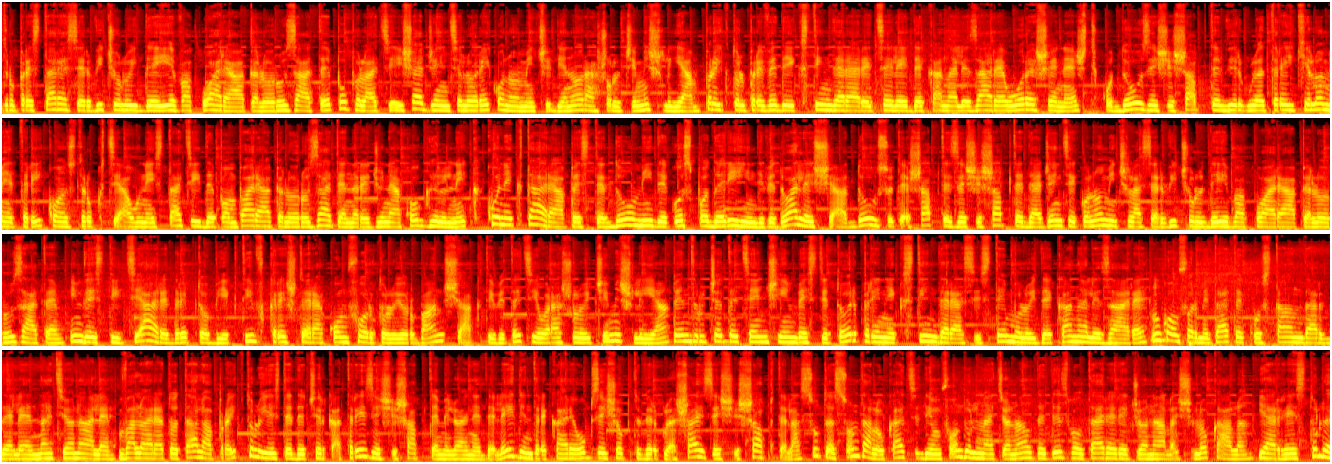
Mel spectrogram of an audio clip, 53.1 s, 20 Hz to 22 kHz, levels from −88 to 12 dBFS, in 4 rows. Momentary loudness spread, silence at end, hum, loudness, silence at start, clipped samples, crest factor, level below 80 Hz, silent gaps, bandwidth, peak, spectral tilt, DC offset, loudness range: 4 LU; 0 s; none; -12 LUFS; 0 s; under 0.1%; 12 dB; -32 dBFS; none; over 20 kHz; 0 dBFS; -5 dB/octave; under 0.1%; 2 LU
